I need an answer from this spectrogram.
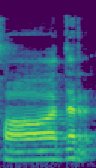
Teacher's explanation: అప్పుడు ఈ పదంలో దీర్ఘం ఎక్కడొచ్చింది, ఫా ఇక్కడ ఉంది, అంటే స్ట్రెస్ ఇక్కడే ఉన్నట్టు.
